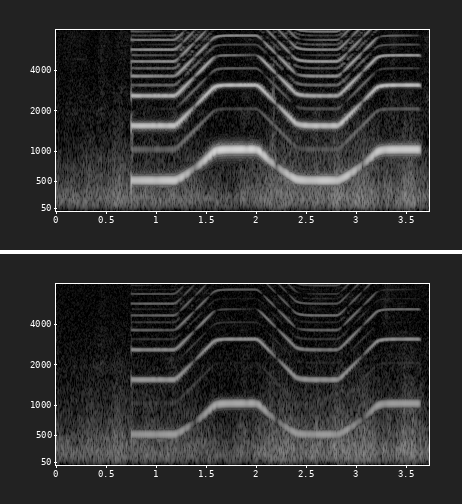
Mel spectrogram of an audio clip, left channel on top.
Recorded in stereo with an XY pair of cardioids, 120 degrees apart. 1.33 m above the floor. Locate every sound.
0.8 s a siren: 65° left; by 3.6 s 70° left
